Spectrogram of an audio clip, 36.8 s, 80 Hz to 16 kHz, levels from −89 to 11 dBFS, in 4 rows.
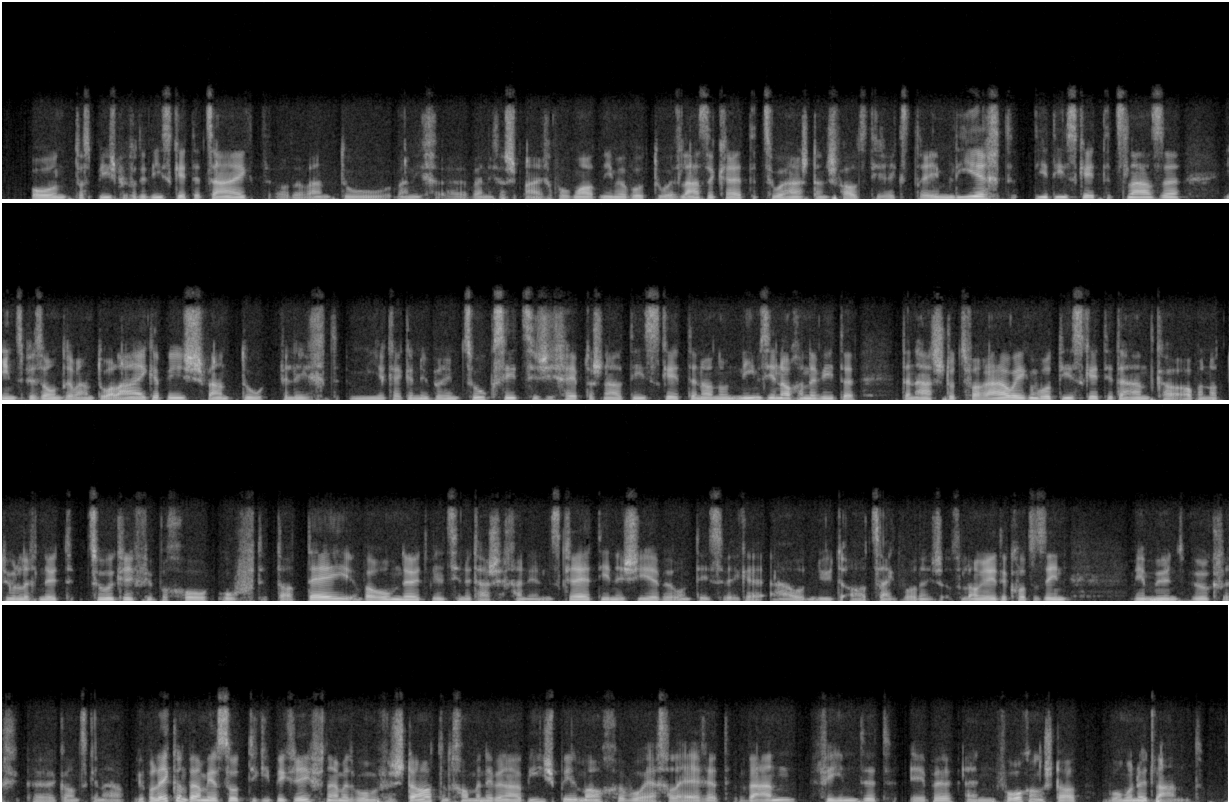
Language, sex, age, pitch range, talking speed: German, male, 40-59, 100-125 Hz, 220 wpm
